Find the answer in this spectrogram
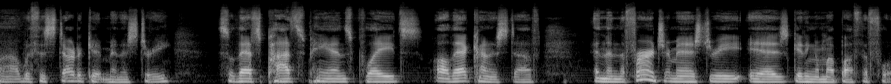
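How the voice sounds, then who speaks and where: A man at medium pitch, moderate pace and fairly even intonation, captured in a very clean recording over a silent background. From Waukegan, Illinois. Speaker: pastor and ministry director. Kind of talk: interview answer.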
